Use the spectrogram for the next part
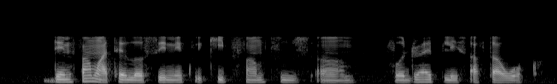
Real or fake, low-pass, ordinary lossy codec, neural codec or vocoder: real; 3.6 kHz; none; none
